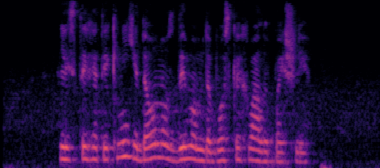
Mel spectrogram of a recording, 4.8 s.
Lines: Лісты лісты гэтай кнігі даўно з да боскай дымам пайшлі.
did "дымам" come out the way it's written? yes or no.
no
